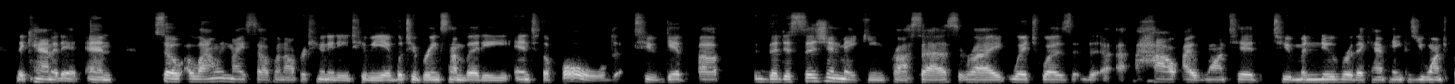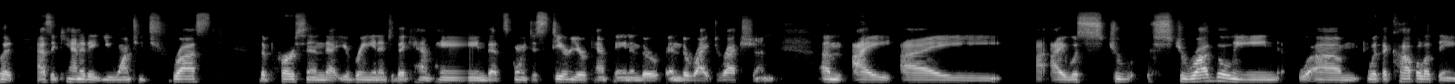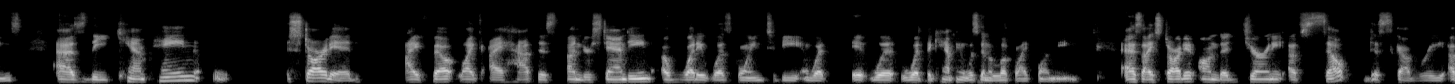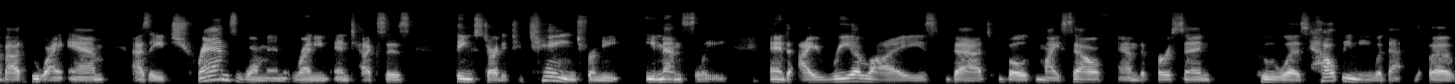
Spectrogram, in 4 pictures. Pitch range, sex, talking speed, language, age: 105-125 Hz, male, 160 wpm, English, 30-49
